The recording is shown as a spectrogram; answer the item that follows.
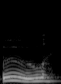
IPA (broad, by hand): u:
